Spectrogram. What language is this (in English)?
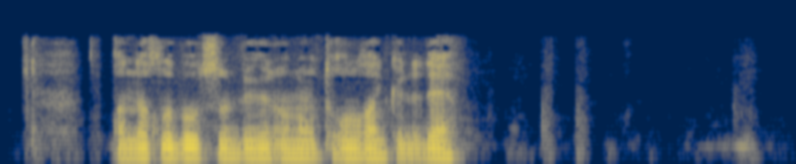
Uyghur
